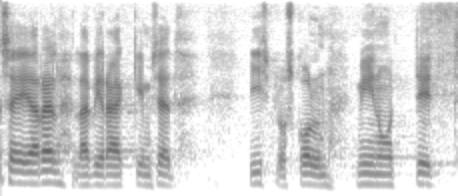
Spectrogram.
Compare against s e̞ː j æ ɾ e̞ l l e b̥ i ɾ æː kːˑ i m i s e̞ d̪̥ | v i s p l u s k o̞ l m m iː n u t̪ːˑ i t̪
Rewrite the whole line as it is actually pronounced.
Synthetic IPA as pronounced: s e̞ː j æ ɾ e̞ l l æ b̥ i ɾ æː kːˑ i m i s e̞ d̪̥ | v iː s p l u s k o̞ l m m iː n u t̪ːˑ i t̪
